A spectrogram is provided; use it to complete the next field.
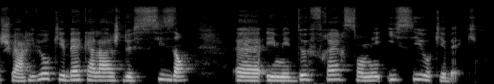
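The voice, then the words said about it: Mixed French and Québécois accent. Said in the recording (French): “cette petite tranche d'accent français ... ça paraît, mon accent ... les gens me disent que j'ai l'accent québécois. Donc, je dois avoir un mix entre les deux”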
